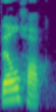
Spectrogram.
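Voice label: "bellhop", English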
